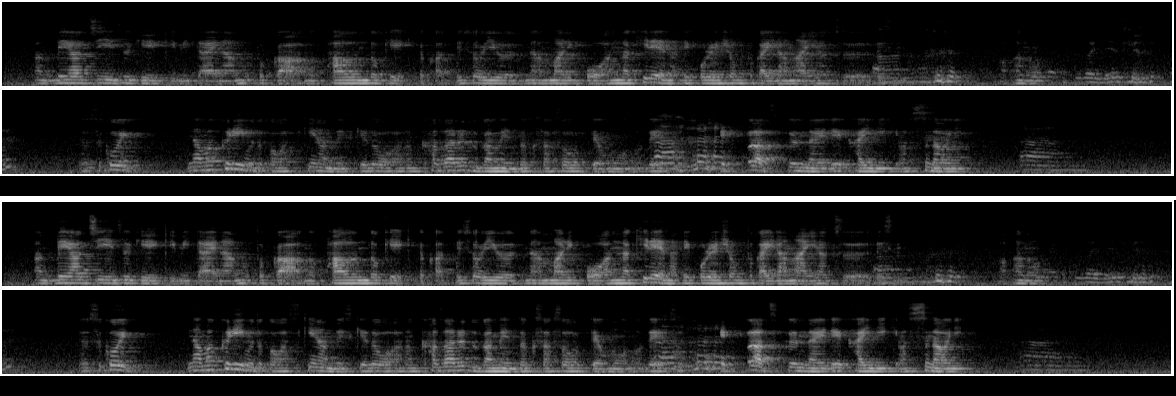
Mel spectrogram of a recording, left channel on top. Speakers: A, on the right (about 35°); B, on the left (about 55°).
A: あのレアチーズケーキみたいなのとか、あの、パウンドケーキとかって、そういう、あんまりこう、あんな綺麗なデコレーションとかいらないやつですね。
B: ああ、<laughs>
A: あの、
B: え、でもすごいです。<laughs>
A: すごい、生クリームとかは好きなんですけど、あの、飾るのがめんどくさそうって思うので、
B: はい。ああ、
A: そういうケーキは作んないで買いに行きます。
B: <laughs>
A: 素直に。
B: あ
